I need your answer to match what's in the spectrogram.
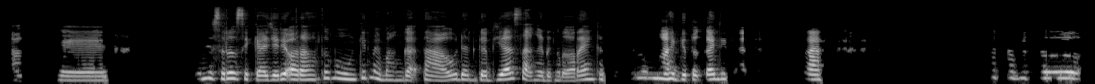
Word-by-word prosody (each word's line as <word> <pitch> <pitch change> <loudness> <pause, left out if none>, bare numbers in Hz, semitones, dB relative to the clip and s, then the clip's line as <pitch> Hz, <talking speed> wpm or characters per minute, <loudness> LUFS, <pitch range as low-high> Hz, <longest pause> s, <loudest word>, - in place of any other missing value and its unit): Oke. 200 0 -13 1.3
Ini 275 +2 0
seru 270 0 +5
sih 245 -2 -2
Kak, 205 -1 +2
jadi 220 +4 +6
orang 220 -1 +4
tuh 290 - -2
mungkin 250 +3 0
memang 210 -5 -4
nggak 200 -1 -3
tahu 190 -2 -2
dan 230 - 0
nggak 200 -2 -2
biasa 235 +4 +4
ngedenger 190 -2 -7
orang 205 - -1
yang 240 - -3
kerja 230 -4 -8
di - - -30
rumah 285 -4 +4
gitu 225 0 +1
kan, 235 - +7
jadi 250 - -5
agak - - -19 0.3
susah. 230 -4 +2 1.7
Betul 300 -2 -11
betul. 290 0 +1
235 Hz, 155 wpm, -20 LUFS, 210-280 Hz, 1.7 s, kan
